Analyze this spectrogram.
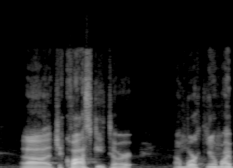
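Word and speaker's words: Jaquiski Tartt: or you're perhaps perhaps jaquisky tart you're looking at this and saying uh i should say jakowski tart not jaquisky uh jakowski tart i'm working on my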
